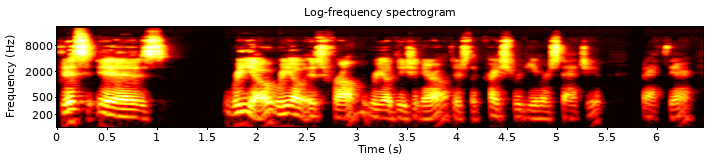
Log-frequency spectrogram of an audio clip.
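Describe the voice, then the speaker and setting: Low, mellow male author reading aloud. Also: a little slow. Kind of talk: informal introduction and storybook read-aloud.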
